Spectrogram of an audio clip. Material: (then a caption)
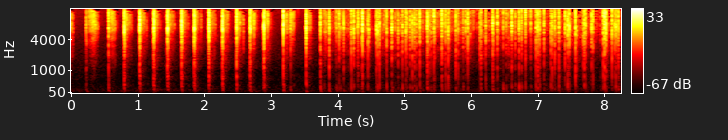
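Plastic. Long nails tap and scratch rapidly on the face and edges of a small, rigid, flat rectangular printed picture fridge magnet held up close. Crisp, bright clicks come in a steady series of distinct taps at first, then break into a faster, denser flurry of tapping and scratching. Each click is dry and short, with almost no low end.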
